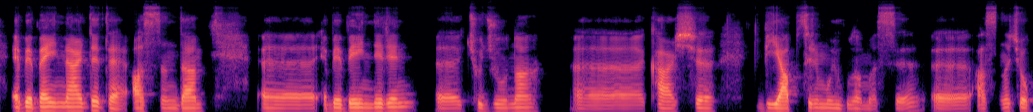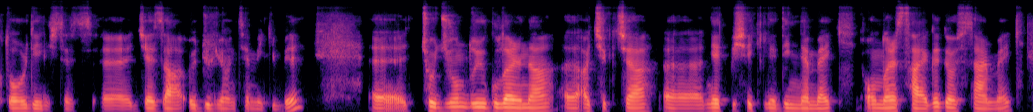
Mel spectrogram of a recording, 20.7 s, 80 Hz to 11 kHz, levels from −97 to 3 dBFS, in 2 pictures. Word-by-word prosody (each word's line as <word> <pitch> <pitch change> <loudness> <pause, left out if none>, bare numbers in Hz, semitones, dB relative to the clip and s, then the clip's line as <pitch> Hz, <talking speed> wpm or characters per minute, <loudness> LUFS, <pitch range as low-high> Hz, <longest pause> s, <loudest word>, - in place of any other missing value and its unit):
ebeveynlerde 120 +1 +5
de 90 - +2
aslında, 105 0 +1 0.7
eee, 100 -1 -1
ebeveynlerin, 115 +3 +2 0.2
eee, 100 0 -1
çocuğuna, 110 +2 -3 0.3
eee, 95 0 -5
karşı 100 0 +2 0.4
bir 105 +1 -4
yaptırım 105 +1 +3
uygulaması, 100 +3 -6
eee, 95 0 -2
aslında 100 +3 -4
çok 110 - -3
doğru 100 0 +1
değil. 95 -2 -2
İşte, 90 - -8
s - - -14
eee, 90 -1 -4
ceza 95 0 +1
ödül 100 0 -3
yöntemi 95 -2 -7
gibi. 170 - -3 0.7
Eee, 485 -5 +1
çocuğun 120 0 +2
duygularına, 115 -1 +4
eee, - - 0
açıkça, 105 +1 0
eee, 100 -1 -2
net 110 0 0
bir - - -2
şekilde 105 -2 -2
dinlemek, 100 -1 -1 0.2
onlara 105 0 +3
saygı 100 0 +2
göstermek, 105 -1 -1
105 Hz, 105 wpm, -26 LUFS, 100-110 Hz, 0.7 s, ebeveynlerde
